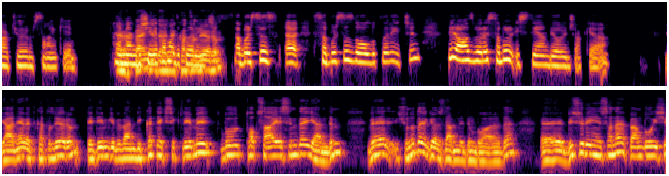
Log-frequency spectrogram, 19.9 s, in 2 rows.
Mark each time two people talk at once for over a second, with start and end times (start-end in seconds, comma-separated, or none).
1.7-3.4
